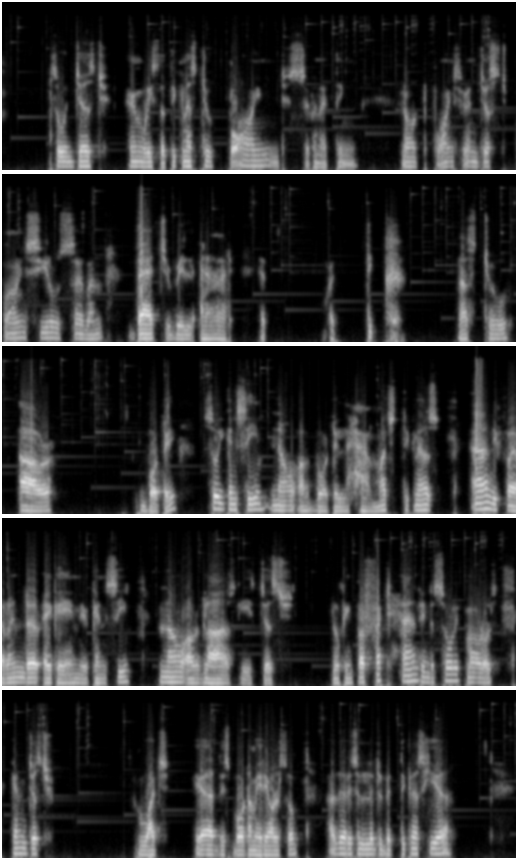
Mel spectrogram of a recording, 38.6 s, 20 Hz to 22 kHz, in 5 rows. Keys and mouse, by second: 2.4-4.3 drag, 6.9-8.8 drag, 10.4-12.1 middle drag, 13.5-17.4 middle drag, 17.5 middle click, 18.4-20.1 middle drag, 20.3-21.8 middle drag, 23.6-25.7 drag, 28.9-31.0 drag, 31.9-34.9 middle drag, 36.1-38.1 middle drag.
